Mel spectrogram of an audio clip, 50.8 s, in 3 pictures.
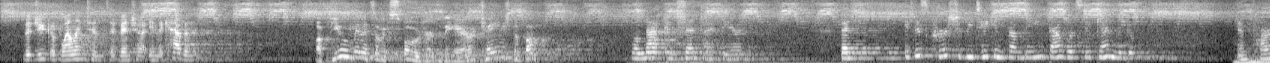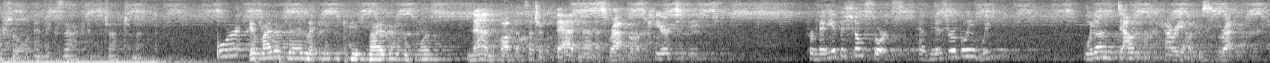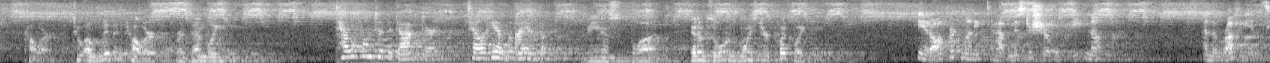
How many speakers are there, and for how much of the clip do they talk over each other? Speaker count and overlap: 8, no overlap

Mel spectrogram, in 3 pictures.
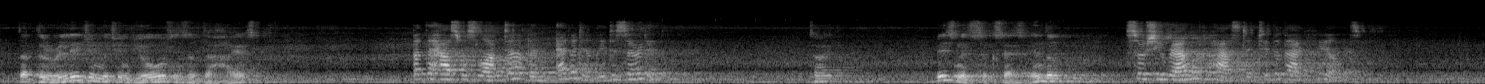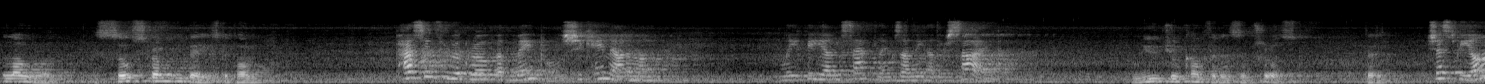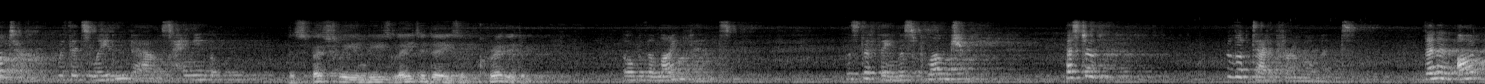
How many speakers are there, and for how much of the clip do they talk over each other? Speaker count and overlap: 2, no overlap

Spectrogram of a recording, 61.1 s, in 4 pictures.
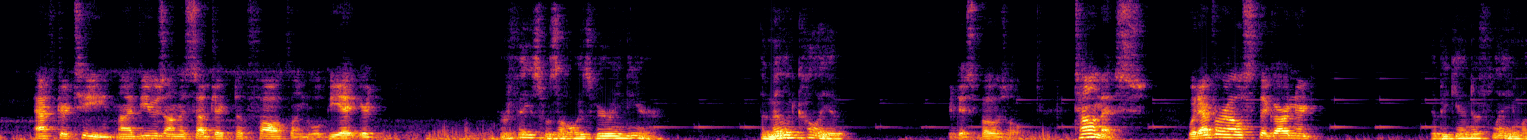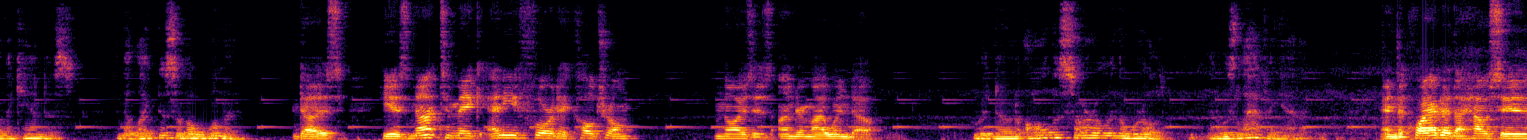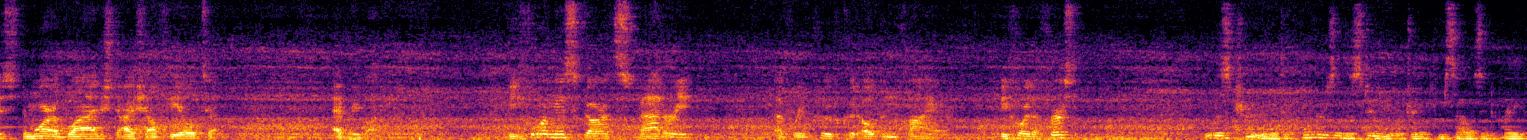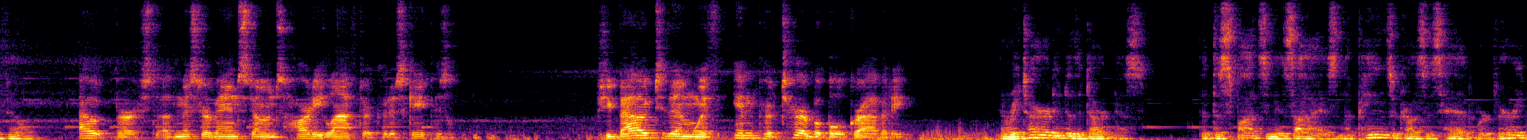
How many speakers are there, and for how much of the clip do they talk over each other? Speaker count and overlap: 2, no overlap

